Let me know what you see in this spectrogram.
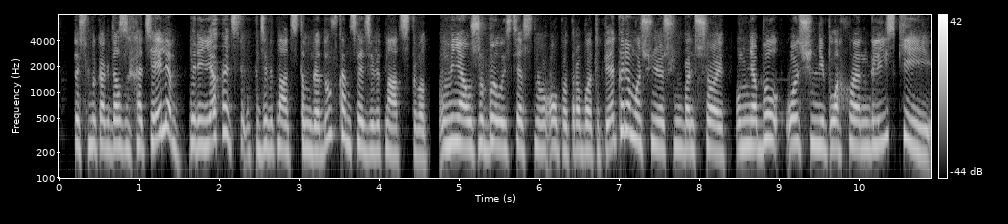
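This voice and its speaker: A woman speaks at a fairly quick pace with hardly any pauses, her fairly high-pitched voice carrying a dark, mellow tone and ordinary pitch variation. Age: 30s. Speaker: baker, immigrant. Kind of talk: interview.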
